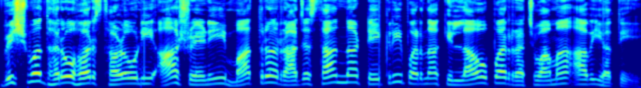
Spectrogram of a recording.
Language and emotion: Gujarati, neutral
